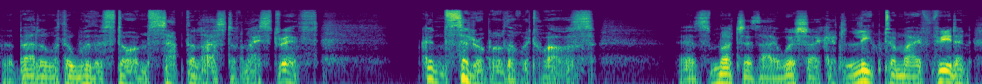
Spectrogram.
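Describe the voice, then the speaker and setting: An actor playing a weary, confused, humbled warrior hero in a video game, raspy, with formal and earnest dramatic phrasing. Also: male voice, extremely low pitch, measured pace, bright, forceful tone, exaggerated voice. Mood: weak, regretful. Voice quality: raspy, gravelly.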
